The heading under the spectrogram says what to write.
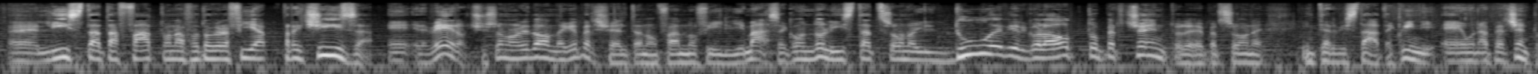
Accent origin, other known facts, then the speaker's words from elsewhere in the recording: Milan, Lombardy, Italy; Sei abituato perché stai dicendo perché sono di Milano?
